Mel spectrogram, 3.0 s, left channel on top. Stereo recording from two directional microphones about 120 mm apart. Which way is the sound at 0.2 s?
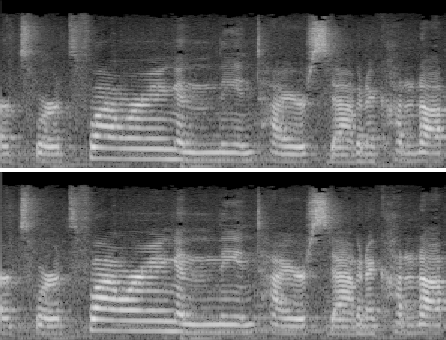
Centre (ahead or behind).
